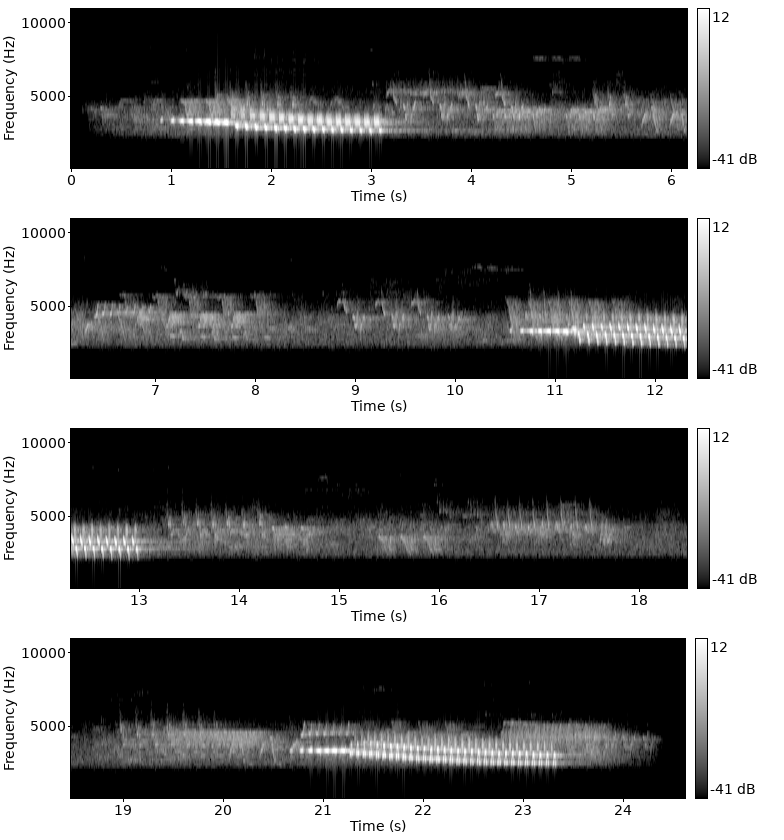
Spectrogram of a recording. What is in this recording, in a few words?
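Siberian blue robin voice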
